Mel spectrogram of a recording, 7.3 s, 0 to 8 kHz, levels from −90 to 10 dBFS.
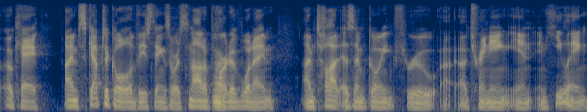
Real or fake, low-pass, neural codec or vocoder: fake; 7.2 kHz; vocoder, 44.1 kHz, 80 mel bands, Vocos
